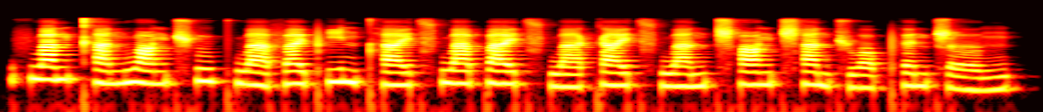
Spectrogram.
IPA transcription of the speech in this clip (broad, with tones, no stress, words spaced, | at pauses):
fwa˥n kʰa˧˥nwɑ˧˥ŋʈ͡ʂʰu˥ pʰwä˨˩fa˥˧ɪ̯pʰi˥˩n t̪ʰa˧˥ɪ̯t͡sʰwä˥pa˥ɪ̯ t͡sʰwä˧˥ka˥ɪ̯ t͡sʰwa˧˥nʈ͡ʂʰɑ˥ŋʈ͡ʂʰa˥˩n ʈ͡ʂwɔ˧˥pʰə˥nʈ͡ʂɤ˨˩˦ŋ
